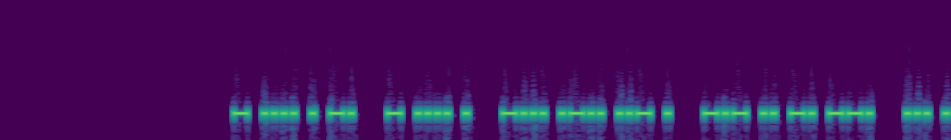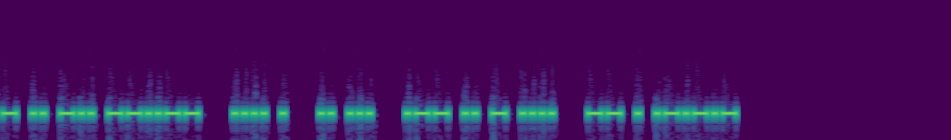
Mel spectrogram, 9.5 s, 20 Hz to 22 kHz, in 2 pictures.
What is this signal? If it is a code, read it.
Morse code, heard as a keyed tone, about 52 wpm, 700 Hz. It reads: THEN THE BLUE KING SAID, HE IS WITH ME.
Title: Sentences from Top 1000 Words - Review Part 3 - 50wpm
